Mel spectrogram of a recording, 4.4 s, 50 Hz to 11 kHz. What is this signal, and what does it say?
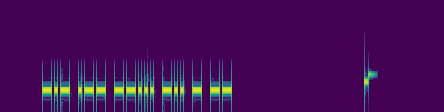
Morse code, heard as a keyed tone, about 40 wpm, 700 Hz. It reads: KW7DTM
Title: USA Call Signs 40wpm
